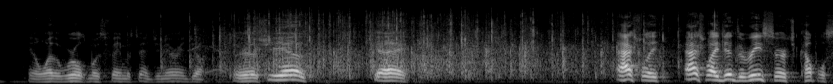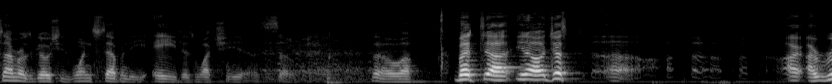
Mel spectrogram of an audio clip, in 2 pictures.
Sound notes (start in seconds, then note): 4.6 audience applauds; 11.0 audience laughs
